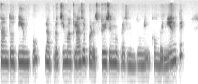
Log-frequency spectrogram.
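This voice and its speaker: A woman's fairly high, somewhat breathy voice, dark and mellow in tone, with a dry, close sound and no echo. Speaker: university lecturer. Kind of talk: lecture.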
